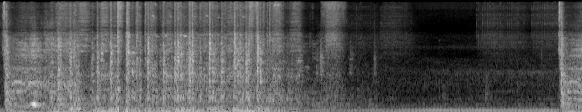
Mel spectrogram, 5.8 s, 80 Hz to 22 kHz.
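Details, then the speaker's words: 1986 Ford F250 after new starter, first start and warm-up: cranks, catches about three seconds in and settles into smooth, even low idle; sounds nice, engine running healthy. "These sound nice. I'm sure there's a lot of vacuum too. It's running."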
